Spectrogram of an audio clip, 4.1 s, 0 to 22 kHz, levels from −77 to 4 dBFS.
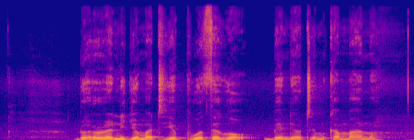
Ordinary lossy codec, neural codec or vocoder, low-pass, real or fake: none; vocoder, 44.1 kHz, 128 mel bands every 512 samples, BigVGAN v2; none; fake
